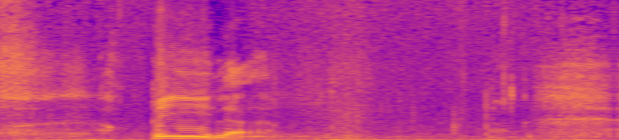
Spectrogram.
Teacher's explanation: تو جو موٹے حروف جب مکسور ہوں تو وہ مرقق کی طرف مائل ہوتے ہیں، پتلوں کی طرف مائل ہوتے ہیں. تو بہرحال اس کا مخرج وہ جو لوتھڑا لٹک رہا ہے، قوا جسے کہتے ہیں، وہ بالمقابل تالو کے ساتھ لگے تو یہ ادا ہوتا ہے قاف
